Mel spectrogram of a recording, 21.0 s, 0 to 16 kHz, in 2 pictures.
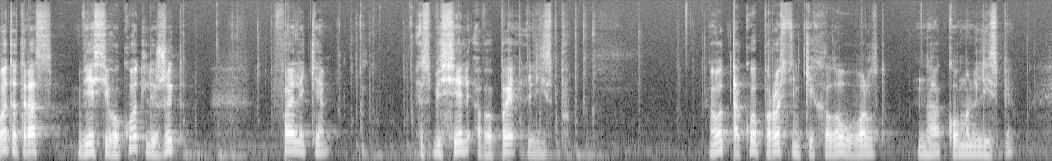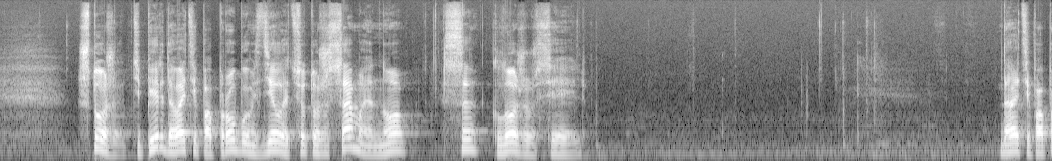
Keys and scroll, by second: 1.8 super+c, 2.1 super+v, 2.8 Return, 3.5 ctrl+a, 4.1 ctrl+a, 4.9-6.0 typing.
